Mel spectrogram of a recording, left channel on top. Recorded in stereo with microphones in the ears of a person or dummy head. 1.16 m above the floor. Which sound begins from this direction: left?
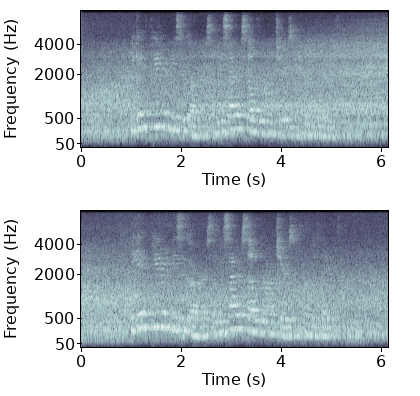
A woman speaking, at 1.0 s.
